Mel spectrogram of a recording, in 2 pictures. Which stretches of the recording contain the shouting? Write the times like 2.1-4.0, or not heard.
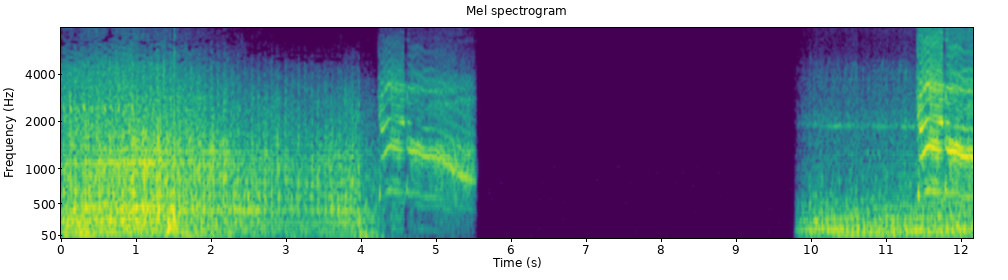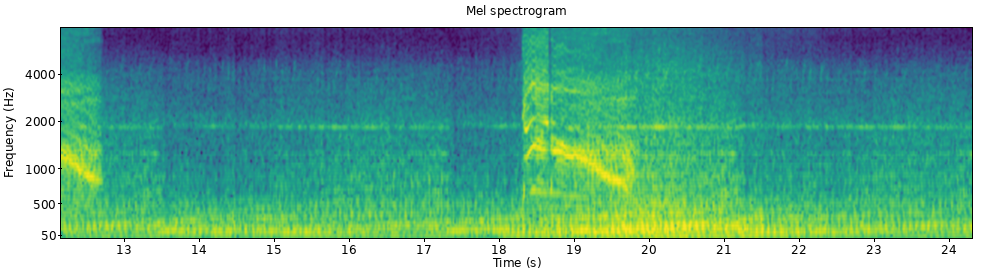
4.2-5.5, 11.3-12.7, 18.2-19.9.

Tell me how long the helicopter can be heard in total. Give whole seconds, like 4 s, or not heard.
19 s.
